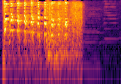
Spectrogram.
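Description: A loud dolphin squeal, a rapid burst of high, chattering squeaks lasting about a second before cutting off abruptly into a faint fading tail.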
